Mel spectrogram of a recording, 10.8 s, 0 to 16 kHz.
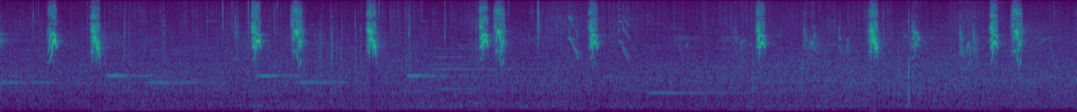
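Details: Sparrows that came after a person for food at a community hall, 26 February 2023, call with single and paired sharp, high chirps spaced about a second apart, alongside faint tonal beeps and hum.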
